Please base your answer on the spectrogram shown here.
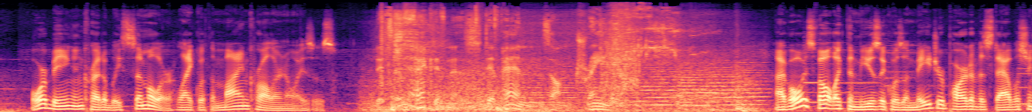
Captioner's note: like with the minecrawler noises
